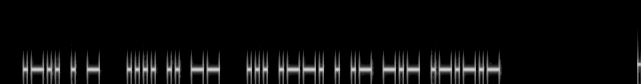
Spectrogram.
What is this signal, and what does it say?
Morse code, heard as a keyed tone, about 30 wpm, 700 Hz. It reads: LET HIM SPEAK.
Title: Sentences from Top 1100 Words 30wpm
